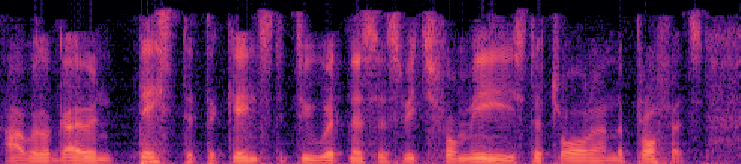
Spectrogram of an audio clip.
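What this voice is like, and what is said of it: South African accent, Australian-sounding. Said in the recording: “Love your accent. I couldn't quite place it. Sounds almost Australian, but also maybe a little bit of Hebrew. ... Maybe a little Israeli there. ... South African.”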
